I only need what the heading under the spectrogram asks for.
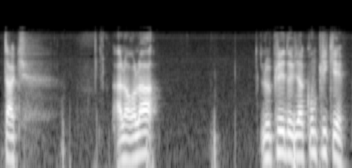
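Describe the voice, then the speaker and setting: A man's voice: mid-range voice, steady tone, slow pace, fairly bright tone, clear, resonant tone, dull audio. A man with a sore throat giving casual live commentary on his own game, chatty and full of gamer slang.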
